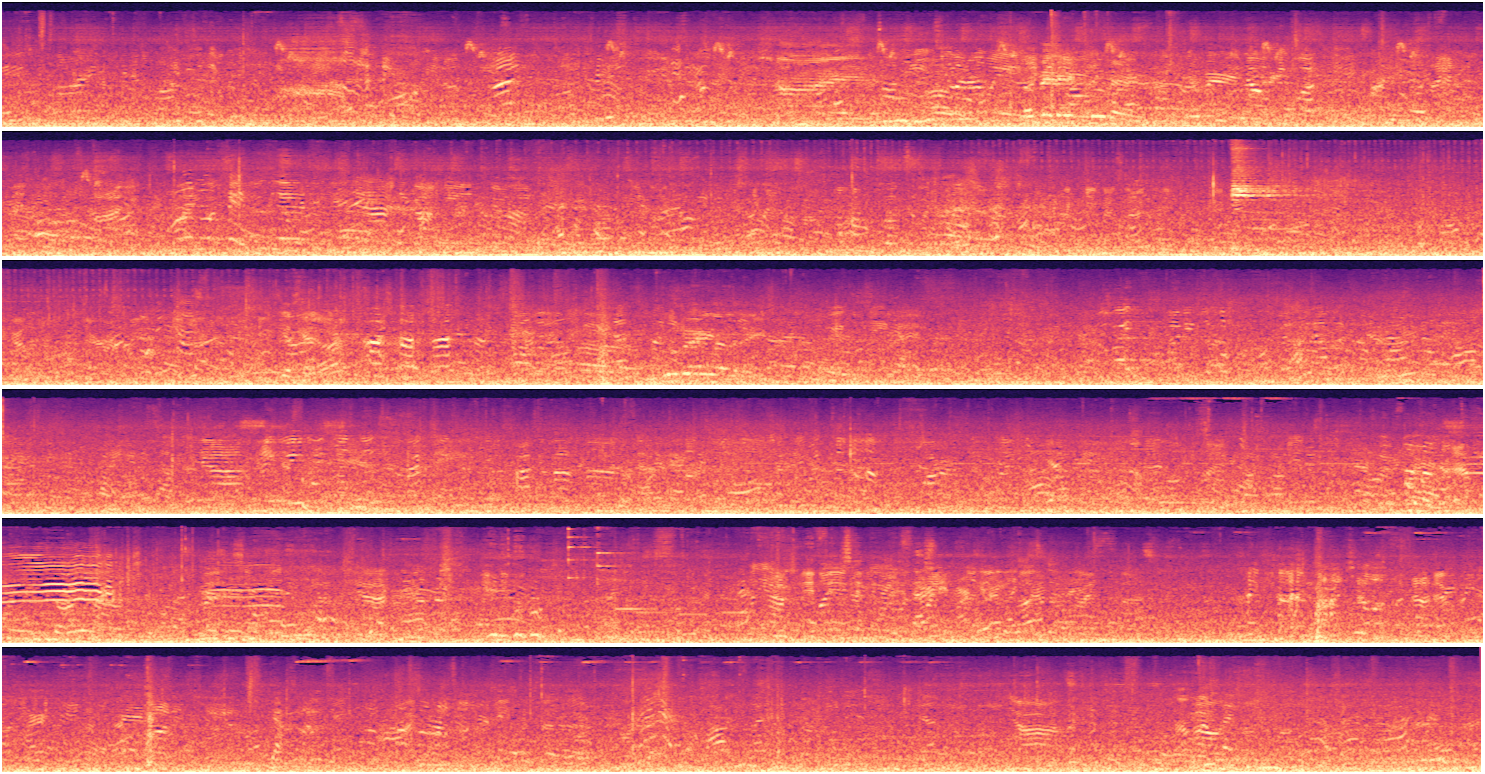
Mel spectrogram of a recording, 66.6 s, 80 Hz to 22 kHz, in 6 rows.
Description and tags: Citey Park Downtown Portland Oregon 03
This is a recording of a city park in downtown Portland, Oregon. There are many cement/glass surfaces as well as many people/crowds talking, as well as traffic in the background.
Ambiance, Park, City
